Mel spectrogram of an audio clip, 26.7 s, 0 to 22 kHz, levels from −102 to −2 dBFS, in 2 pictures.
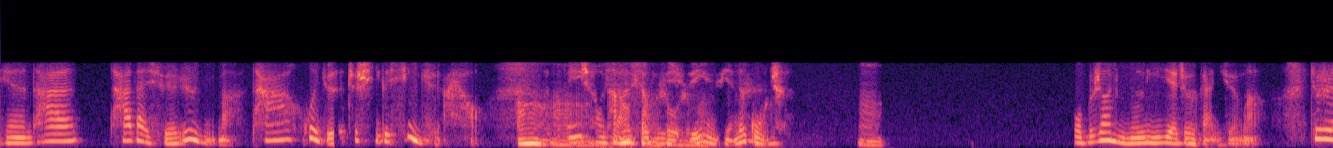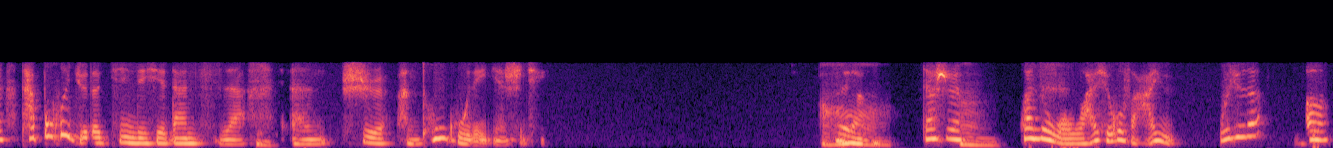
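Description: Around 5.44 to 5.94 s and 6.32 to 7.25 s the speech dips by up to about 20 dB, with smaller dips at 12.15 to 12.24 s and 16.12 to 16.26 s. That's likely speech suppressed in double talk, with the canceller ducking the talker while the far side spoke. At 22.05 to 22.14 s there's a quiet echo leak, a copy about 180 ms late and roughly 10 dB down, likely from the far-end loudspeaker. Right after, from 22.26 to 22.53 s, the background is gated by the echo canceller and the room tone drops by about 8 dB. One last brief double-talk dip lands at 23.52 s.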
